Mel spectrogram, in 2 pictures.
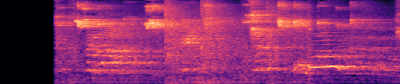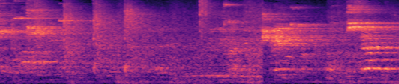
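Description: Silent at first. About three-quarters of a second in, the sound of an indoor pickup basketball game starts suddenly: a basketball bouncing on a hardwood court and players' indistinct voices echoing in a large gym.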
